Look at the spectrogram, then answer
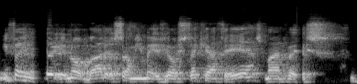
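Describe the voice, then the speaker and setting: A man's voice with a Scottish accent. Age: 60s. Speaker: podiatrist and masters sprinter. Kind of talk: casual interview.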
